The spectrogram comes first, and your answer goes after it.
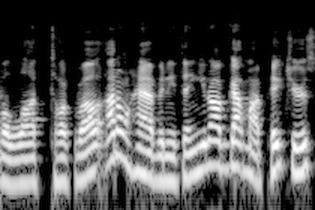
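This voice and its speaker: A loud man with a bright, sharp tone and lively intonation at a very fast pace, in a very clean recording with a silent background. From Louisiana, New Orleans area. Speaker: YouTuber, Disney travel vlogger. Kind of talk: casual live stream chat. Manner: casual, off-the-cuff.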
